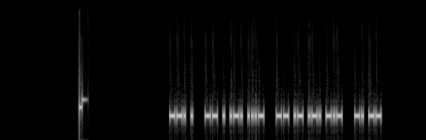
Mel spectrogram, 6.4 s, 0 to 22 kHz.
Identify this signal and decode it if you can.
Morse code, heard as a keyed tone, about 42 wpm, 700 Hz. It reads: GE MERV MARK NM
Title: K1USN SST QSO Practice - 45wpm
